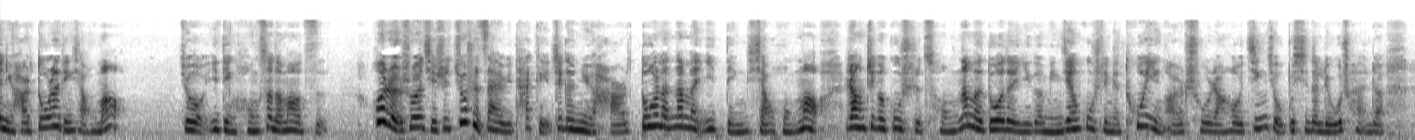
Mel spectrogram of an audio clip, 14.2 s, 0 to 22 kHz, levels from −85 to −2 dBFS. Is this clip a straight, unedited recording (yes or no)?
no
